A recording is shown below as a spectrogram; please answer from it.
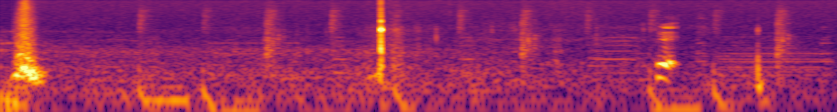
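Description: A golf shot played out of a sand bunker: one sharp strike of the club about two seconds in, over quiet background music.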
